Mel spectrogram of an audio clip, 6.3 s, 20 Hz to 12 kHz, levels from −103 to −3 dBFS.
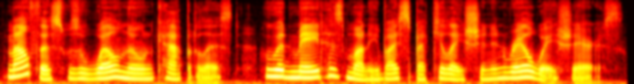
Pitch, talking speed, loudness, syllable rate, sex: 195 Hz, 140 wpm, -18 LUFS, 4.4 syllables/s, female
